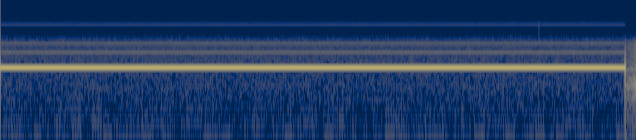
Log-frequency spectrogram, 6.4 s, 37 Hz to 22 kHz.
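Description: Steady 1 kHz line-up tone: a single pure beep held unchanged at one level, the reference signal on a broadcast programme feed.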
